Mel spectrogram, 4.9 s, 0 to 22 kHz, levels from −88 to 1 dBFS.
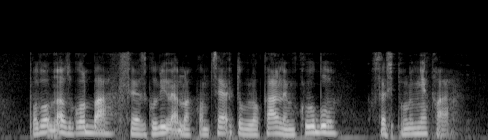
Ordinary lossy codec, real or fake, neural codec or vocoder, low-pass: none; fake; codec, 44.1 kHz, 1.7 kbps, Pupu-Codec; 5.4 kHz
